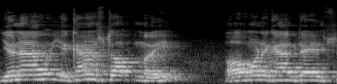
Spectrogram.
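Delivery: ordinary talk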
